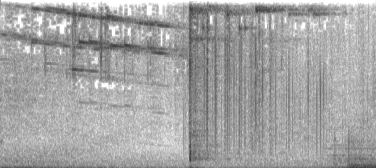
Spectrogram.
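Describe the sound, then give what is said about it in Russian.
Coins drop and clatter with bright metallic jingling, one sharp spill of coins followed by a scattered, ringing tumble that fades, clear with no voices. “Круто! монетки.”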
